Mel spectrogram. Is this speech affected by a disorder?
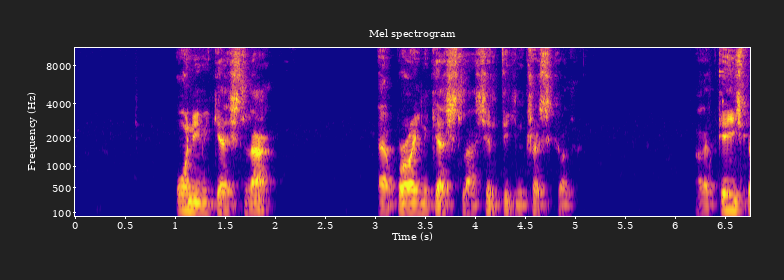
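No.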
